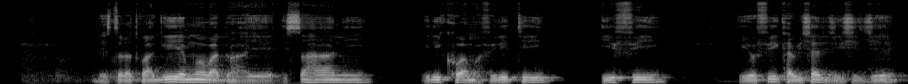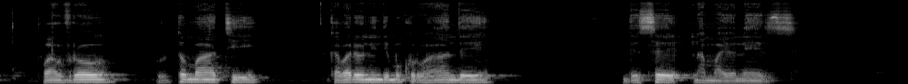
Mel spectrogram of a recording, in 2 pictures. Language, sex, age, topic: Rundi, male, 25-35, agriculture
